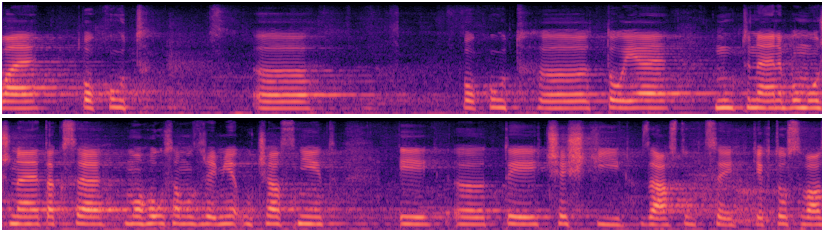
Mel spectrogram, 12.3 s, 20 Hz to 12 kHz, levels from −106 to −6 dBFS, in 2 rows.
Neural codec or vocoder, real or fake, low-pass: none; real; 10.8 kHz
